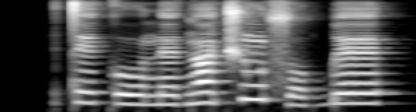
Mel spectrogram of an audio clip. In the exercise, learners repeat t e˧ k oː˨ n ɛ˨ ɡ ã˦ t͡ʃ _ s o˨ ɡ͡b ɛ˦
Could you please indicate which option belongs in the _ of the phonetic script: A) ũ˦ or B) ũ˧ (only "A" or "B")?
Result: A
